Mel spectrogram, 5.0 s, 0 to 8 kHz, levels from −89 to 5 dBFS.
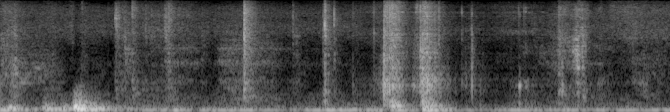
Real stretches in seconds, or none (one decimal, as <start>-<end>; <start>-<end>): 0.0-2.7; 4.1-5.0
